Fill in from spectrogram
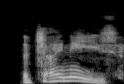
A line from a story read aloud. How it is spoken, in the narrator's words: bellowed a drunken Australian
